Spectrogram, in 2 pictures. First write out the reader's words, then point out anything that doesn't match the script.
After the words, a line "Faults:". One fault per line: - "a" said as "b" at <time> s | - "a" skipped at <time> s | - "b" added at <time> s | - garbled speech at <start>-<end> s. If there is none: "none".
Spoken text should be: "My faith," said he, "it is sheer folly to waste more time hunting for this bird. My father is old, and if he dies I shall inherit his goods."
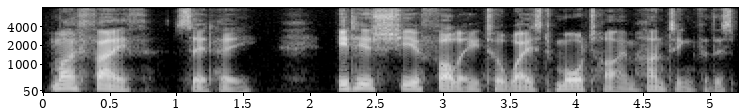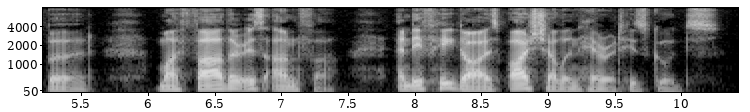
"My faith," said he, "it is sheer folly to waste more time hunting for this bird. My father is unfa, and if he dies I shall inherit his goods."
Faults:
- "old" said as "unfa" at 6.9 s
